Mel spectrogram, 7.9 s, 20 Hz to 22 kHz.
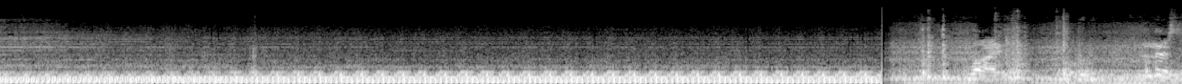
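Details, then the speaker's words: Commer van with 2.3 turbo, old external fuel pump before in-tank conversion: steady high whine over the idling engine that never changes pitch; noisy external fuel pump. "this is what it sounds like now let me just put in a little clip of what it used to sound like"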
